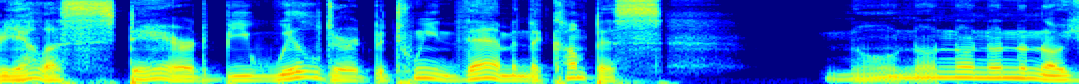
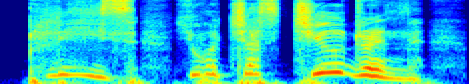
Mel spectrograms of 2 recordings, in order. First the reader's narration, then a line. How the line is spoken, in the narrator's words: pleaded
